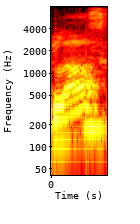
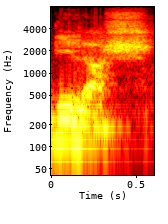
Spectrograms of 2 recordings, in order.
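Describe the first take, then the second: First: The g and l form one tight cluster. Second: A short i vowel splits the g and l. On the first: This is the standard pronunciation. The speaker calls it right. "তুমি বলছো গ্লাস" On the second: The speaker lacks formal schooling. The speaker calls it wrong. "এটা সঠিক উচ্চারণ কি তারা জানেন না তারা বলে ফেলেন কি গিলাস"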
